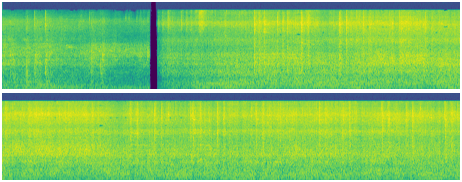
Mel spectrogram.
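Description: Diesel-hauled express trains passing at speed close to the track. First a locomotive goes by with a low steady engine hum under the wheel noise. After a cut about three seconds in, a second train's coaches rush past with loud, steady wheel-on-rail noise.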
